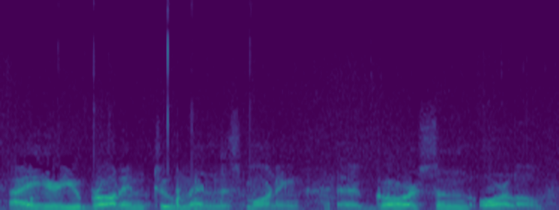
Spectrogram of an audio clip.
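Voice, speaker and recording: A man's voice: fairly low pitch, sing-song, moderate pace. An actor playing a hesitant, earnest townsman in an old radio western. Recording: very noisy vintage radio recording.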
